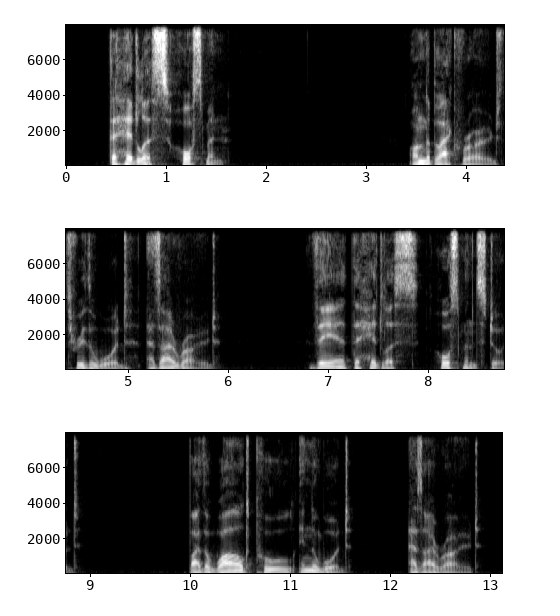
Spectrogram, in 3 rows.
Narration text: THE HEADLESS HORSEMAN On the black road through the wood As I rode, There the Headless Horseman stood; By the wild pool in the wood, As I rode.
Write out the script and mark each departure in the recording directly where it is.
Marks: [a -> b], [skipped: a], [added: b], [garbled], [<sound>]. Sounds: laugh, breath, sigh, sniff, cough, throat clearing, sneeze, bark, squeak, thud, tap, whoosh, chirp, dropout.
THE HEADLESS HORSEMAN On the black road through the wood As I rode, There the Headless Horseman stood; By the wild pool in the wood, As I rode.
